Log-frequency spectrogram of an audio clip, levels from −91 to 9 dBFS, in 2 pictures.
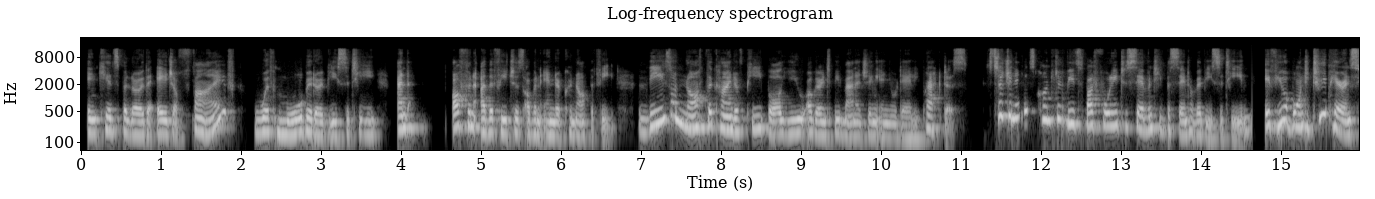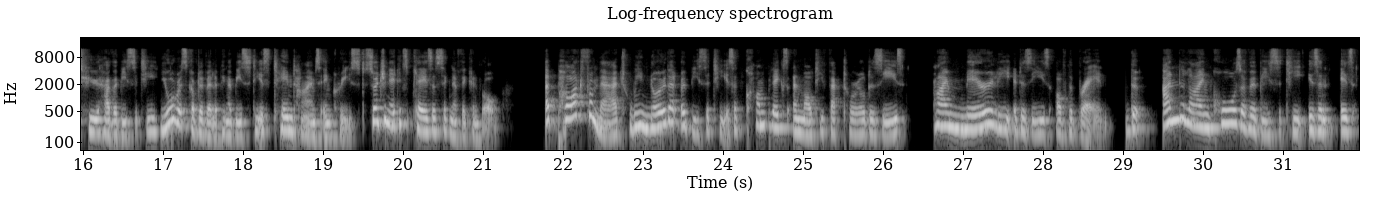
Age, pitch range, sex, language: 30-49, 155-225 Hz, female, English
